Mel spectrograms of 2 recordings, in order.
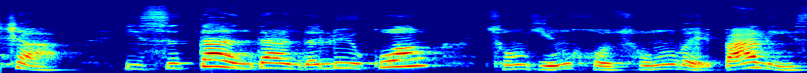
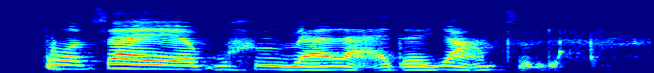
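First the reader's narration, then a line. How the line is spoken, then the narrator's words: Murmuring to itself. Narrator (Chinese): 萤火虫却喃喃自语道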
